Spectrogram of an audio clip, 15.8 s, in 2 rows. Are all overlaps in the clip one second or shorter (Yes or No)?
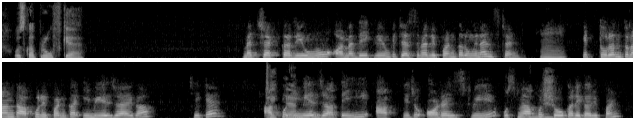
Yes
